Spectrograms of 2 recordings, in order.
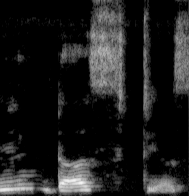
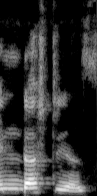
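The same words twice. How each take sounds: First: ইন্ডাস্ট্রিয়াস slow and soft, in separate syllables. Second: Said in the usual way. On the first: Shown as a demonstration. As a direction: break up ইন্ডাস্ট্রিয়াস quietly, beat by beat. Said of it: "syllable গুলো আমরা ভেঙে পড়ছি". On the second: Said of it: "অনেকবার ভেঙে বলতে হচ্ছে".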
